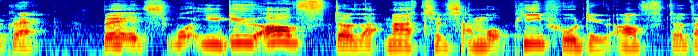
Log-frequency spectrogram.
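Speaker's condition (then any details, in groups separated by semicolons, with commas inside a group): Cerebral palsy; needs frequent rest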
